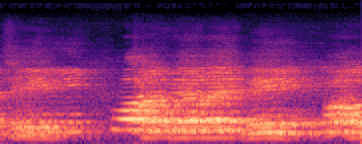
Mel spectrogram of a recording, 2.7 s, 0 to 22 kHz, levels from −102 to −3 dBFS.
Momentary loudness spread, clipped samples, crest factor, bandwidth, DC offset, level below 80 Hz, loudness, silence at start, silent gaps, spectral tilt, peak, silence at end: 10 LU; under 0.1%; 14 dB; 9 kHz; under 0.1%; -66 dBFS; -16 LUFS; 0 s; none; -6.5 dB/octave; -2 dBFS; 0 s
